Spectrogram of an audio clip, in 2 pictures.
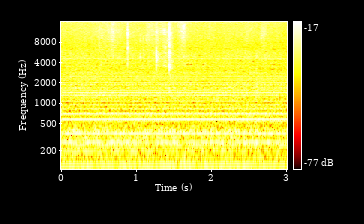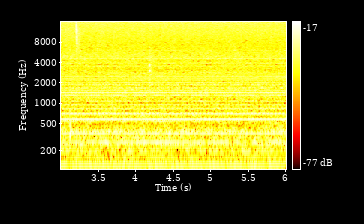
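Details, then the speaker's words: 1940 Zenith 10S464 tube radio power-up test, with supply voltage brought up to about 75 volts; steady low mains hum with faint buzzy overtones and no crackle from the speaker as high voltage arrives; normal hum at power-up. "seventy five volts now we'll probably start to hear some humming from that speaker soon and when we do that'll tell us we have some high voltage"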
